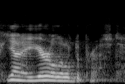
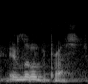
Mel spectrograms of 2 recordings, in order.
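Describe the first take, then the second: First: Doctor's line said higher, out loud; lightly voiced doctor announcing it; mock doctor, pitched up. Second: Whispered softly under the breath; whispered aside. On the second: Retold or imitated. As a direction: whisper it like a secret diagnosis. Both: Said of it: "What is this, Doc?".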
